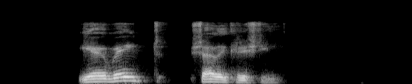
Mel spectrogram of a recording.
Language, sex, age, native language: Icelandic, male, 40-49, Icelandic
